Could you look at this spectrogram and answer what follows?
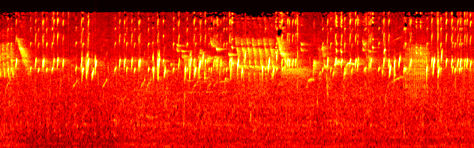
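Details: Chorus of goldfinches: overlapping rapid chirps, liquid trills and short wheezy slurs from many singers, sustained and lively throughout.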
